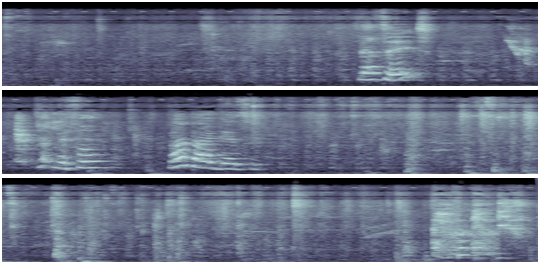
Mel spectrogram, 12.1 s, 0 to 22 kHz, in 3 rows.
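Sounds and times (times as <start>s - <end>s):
parrot squeaks and clicks: 3.8s - 4.3s.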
